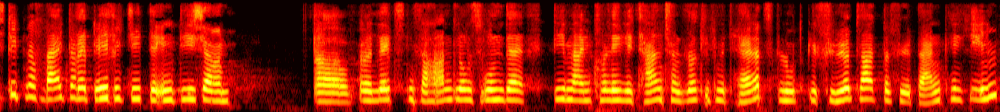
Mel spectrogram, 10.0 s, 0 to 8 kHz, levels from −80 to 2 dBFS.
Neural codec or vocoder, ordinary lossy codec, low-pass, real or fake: codec, 16 kHz in and 24 kHz out, 0.6 kbps, FireRedTTS-2 codec; none; 7.2 kHz; fake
